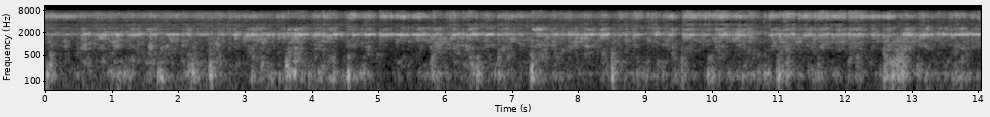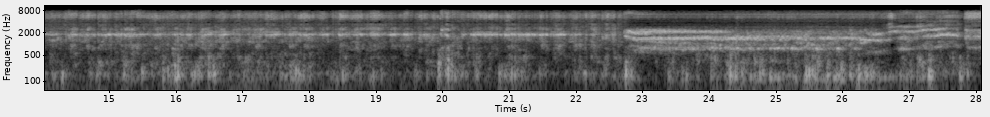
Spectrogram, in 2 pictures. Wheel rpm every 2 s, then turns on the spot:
230, 230, 230, 230, 230, 230, 230, 230, 230, 230, 230, 210, 160, 180.
none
